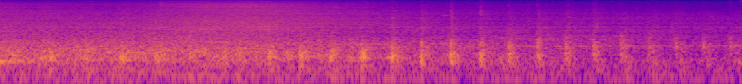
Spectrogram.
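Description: SEPTA Silverliner IV electric multiple-unit train rolling away, its wheels clicking rhythmically over the track about three times a second. The clicks fade near the end as the train moves off.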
